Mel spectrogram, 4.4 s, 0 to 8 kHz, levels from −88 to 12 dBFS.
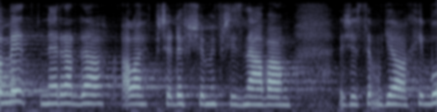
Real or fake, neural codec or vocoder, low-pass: real; none; 7.2 kHz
